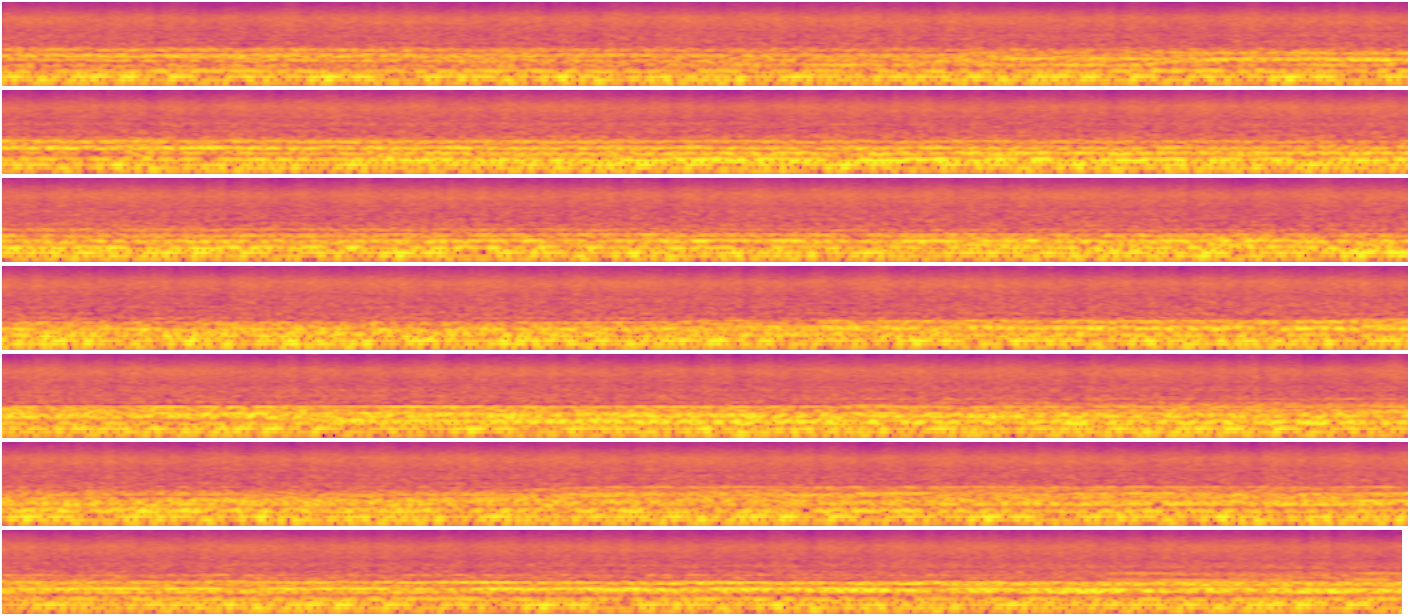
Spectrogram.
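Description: A harsh, distorted noise drone from a grindcore record: several sustained, droning tones layered over a high hiss, sliding and stepping to new pitches every few seconds, with no drums or beat.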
